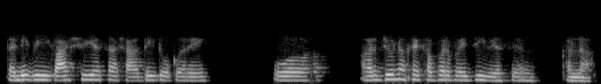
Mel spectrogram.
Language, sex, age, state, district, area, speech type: Sindhi, female, 30-45, Gujarat, Junagadh, urban, conversation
